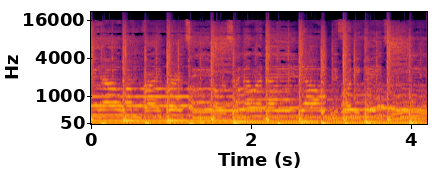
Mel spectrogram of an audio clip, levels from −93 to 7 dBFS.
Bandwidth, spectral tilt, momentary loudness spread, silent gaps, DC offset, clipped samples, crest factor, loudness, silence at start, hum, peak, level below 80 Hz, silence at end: 17 kHz; -5.5 dB/octave; 2 LU; none; under 0.1%; 1%; 8 dB; -10 LUFS; 0 s; none; 0 dBFS; -14 dBFS; 0 s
